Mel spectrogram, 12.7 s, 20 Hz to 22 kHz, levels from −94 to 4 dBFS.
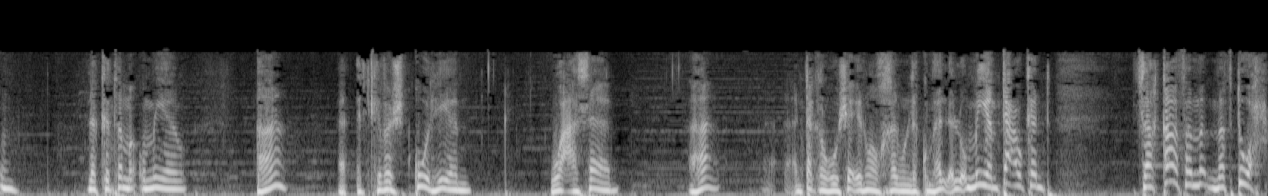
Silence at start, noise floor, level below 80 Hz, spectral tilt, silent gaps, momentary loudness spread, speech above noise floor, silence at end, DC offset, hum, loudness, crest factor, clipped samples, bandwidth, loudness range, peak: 0 s; -41 dBFS; -32 dBFS; -6.5 dB/octave; none; 13 LU; 26 dB; 0 s; under 0.1%; none; -17 LUFS; 14 dB; under 0.1%; 8 kHz; 3 LU; -4 dBFS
